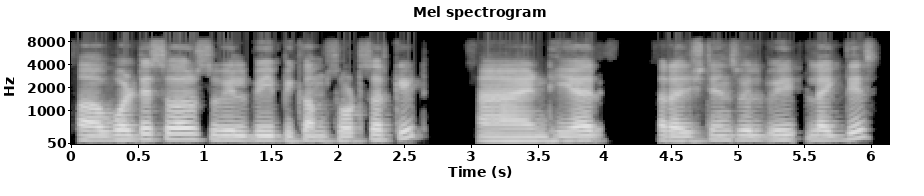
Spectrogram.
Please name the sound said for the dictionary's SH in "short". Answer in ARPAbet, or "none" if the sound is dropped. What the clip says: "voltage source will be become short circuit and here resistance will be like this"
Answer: S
